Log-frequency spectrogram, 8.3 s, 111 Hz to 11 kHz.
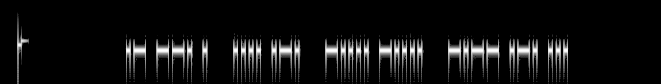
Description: Morse code, heard as a keyed tone, about 25 wpm, 700 Hz. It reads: AGE HR 66 YRS
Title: Practice QSO - Exchange 3 - More Info - 25wpm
